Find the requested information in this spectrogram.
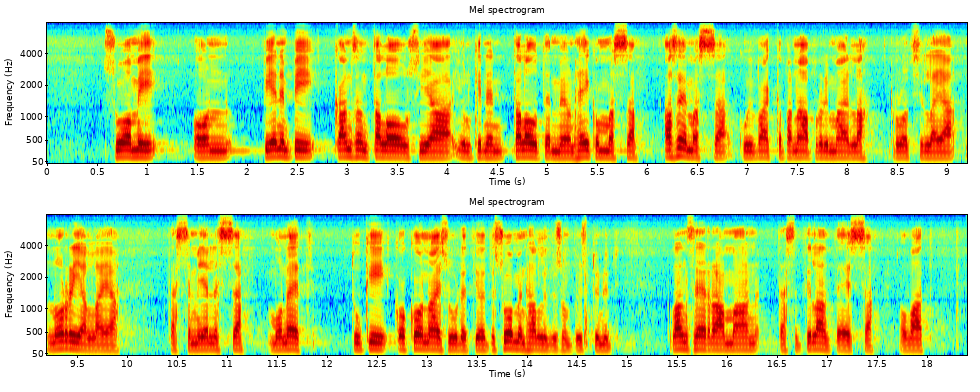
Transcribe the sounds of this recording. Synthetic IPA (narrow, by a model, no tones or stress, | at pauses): suomionpienempikɑnsɑnt̪ɑlousjɑjulkinent̪ɑlout̪emːeonɦeikomːɑsːɑ | ɑsemɑsːɑkuiʋʋɑikːɑpɑnɑːpurimɑilːɑruot̪silːɑjɑnorjɑlːɑjɑ | t̪æsːæmielesːæmonet̪ | t̪ukikokonɑisuːdet̪jo̞it̪ɑsuomenɦɑlːit̪usompyst̪ynyt̪ | lɑnseːrɑːmɑːnt̪æsːæt̪ilɑnt̪eːsːɑ | oʋɑt̪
